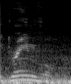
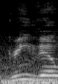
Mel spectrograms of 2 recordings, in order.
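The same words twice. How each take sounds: First: The last syllable is reduced to 'vul'. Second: The last syllable is said as a full 'vill'.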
